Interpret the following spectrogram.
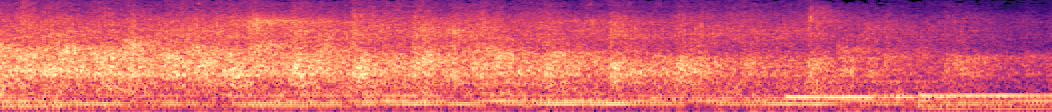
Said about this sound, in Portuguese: E nós fazemos isso com uma salva de palmas a ti, Jesus. Aplauda mais uma vez ao Senhor.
